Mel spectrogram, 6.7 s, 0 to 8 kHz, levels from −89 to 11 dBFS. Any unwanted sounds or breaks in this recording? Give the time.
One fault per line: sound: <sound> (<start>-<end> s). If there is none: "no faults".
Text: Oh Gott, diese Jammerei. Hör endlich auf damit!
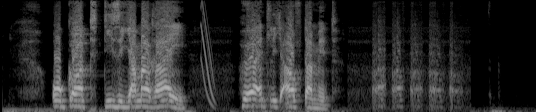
sound: chirp (2.5-2.7 s)
sound: laugh (4.7-5.8 s)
